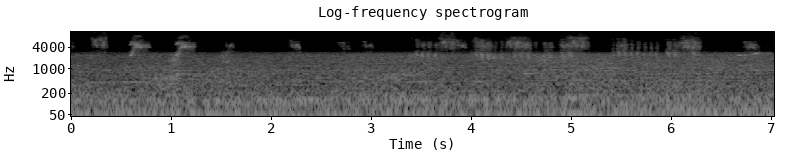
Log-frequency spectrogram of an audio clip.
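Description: Small birds chirping, short high notes coming irregularly, several in a row at times, over a faint steady background hum.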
